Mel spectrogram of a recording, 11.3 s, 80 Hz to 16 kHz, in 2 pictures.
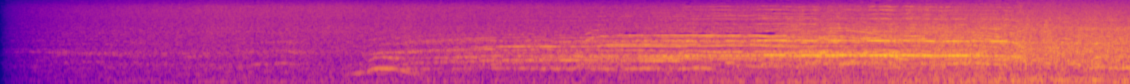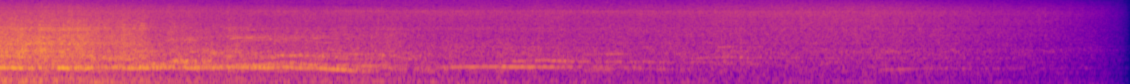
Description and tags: Roller Coaster Screams, A
A pass-by of screams from the roller coaster "Expedition Everest" at Disney's "Animal Kingdom" theme park. The passengers appear to be quite frightened. The ride has a waterfall on its side, which can be heard as a white noise hiss on the left.
An example of how you might credit is by putting this in the description/credits:
The sound was recorded using a "H1 Zoom recorder" on 9th August 2017.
